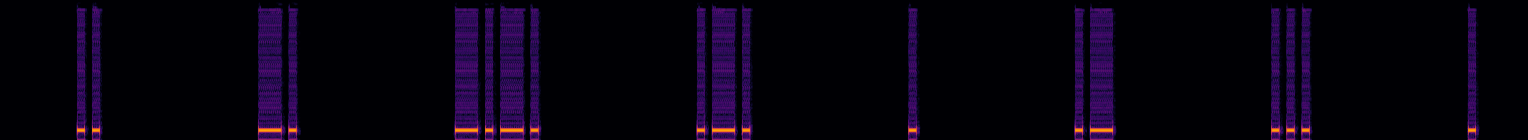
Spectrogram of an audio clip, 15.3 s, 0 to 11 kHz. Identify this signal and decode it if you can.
Morse code, heard as a keyed tone, about 16 wpm, spaced as for 5 wpm, 800 Hz. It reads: INCREASE
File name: CW Code Groups @5WPM / Technical Subjects / XL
